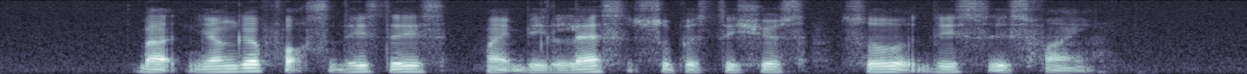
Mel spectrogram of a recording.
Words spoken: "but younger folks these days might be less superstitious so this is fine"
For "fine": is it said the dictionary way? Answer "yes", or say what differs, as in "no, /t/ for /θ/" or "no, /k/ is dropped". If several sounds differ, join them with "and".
yes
